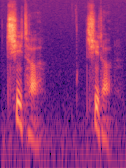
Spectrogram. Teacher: example in cheetah your tongue has bent up and touch you making contact and then creating that friction it's a stop friction sound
